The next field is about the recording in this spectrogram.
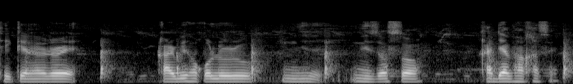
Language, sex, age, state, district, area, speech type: Assamese, male, 18-30, Assam, Sivasagar, urban, spontaneous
